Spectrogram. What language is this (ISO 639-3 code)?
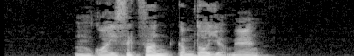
yue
